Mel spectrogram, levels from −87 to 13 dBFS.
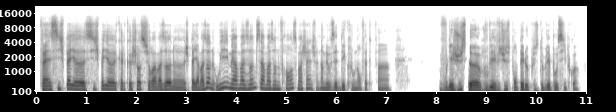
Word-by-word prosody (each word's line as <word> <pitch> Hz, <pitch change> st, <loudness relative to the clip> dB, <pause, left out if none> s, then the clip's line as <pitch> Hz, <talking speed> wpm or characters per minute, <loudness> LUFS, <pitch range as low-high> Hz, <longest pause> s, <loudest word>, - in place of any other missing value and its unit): Enfin 150 Hz, 0 st, +4 dB
si 180 Hz, +4 st, -2 dB
je 160 Hz, -, -6 dB
paye, 190 Hz, -2 st, +4 dB
heu, 160 Hz, -1 st, +5 dB
si 155 Hz, +2 st, -6 dB
je 150 Hz, -, -7 dB
paye, 170 Hz, 0 st, 0 dB
heu, 155 Hz, -1 st, +3 dB
quelque 150 Hz, 0 st, -4 dB
chose 160 Hz, +2 st, -1 dB
sur 140 Hz, -4 st, -1 dB
Amazon, 140 Hz, +3 st, +3 dB
heu, 115 Hz, -3 st, -2 dB
je 105 Hz, -, -5 dB
paye 115 Hz, -, 0 dB
Amazon. 160 Hz, -, +1 dB
«Oui, 205 Hz, -, -1 dB
mais 210 Hz, -2 st, +2 dB
Amazon, 190 Hz, +1 st, 0 dB
c'est 235 Hz, -2 st, -3 dB
Amazon 180 Hz, -2 st, -1 dB
France», 190 Hz, +5 st, -7 dB
machin. 180 Hz, +3 st, -4 dB
Je 165 Hz, -, -12 dB
fais: -, -, -12 dB
«Non, 105 Hz, -, -6 dB
mais 105 Hz, -, -3 dB
vous 105 Hz, 0 st, -6 dB
êtes 100 Hz, -, -4 dB
des 105 Hz, 0 st, -3 dB
clowns 110 Hz, -4 st, -10 dB
en 90 Hz, -, -8 dB
fait. 85 Hz, -, -15 dB
Enfin, 90 Hz, -1 st, -10 dB, 1.0 s
vous 110 Hz, -1 st, -11 dB
voulez 120 Hz, 0 st, +3 dB
juste 140 Hz, +3 st, +3 dB
vous 120 Hz, -3 st, +8 dB
voulez 130 Hz, -3 st, +4 dB
juste 140 Hz, +8 st, -6 dB
pomper 120 Hz, +3 st, +1 dB
le 120 Hz, -3 st, 0 dB
plus 110 Hz, -2 st, -14 dB
de 110 Hz, -, -5 dB
blé 115 Hz, +1 st, 0 dB
possible 105 Hz, -2 st, -5 dB
quoi». 85 Hz, +1 st, -10 dB
145 Hz, 260 wpm, -23 LUFS, 115-170 Hz, 1.0 s, vous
